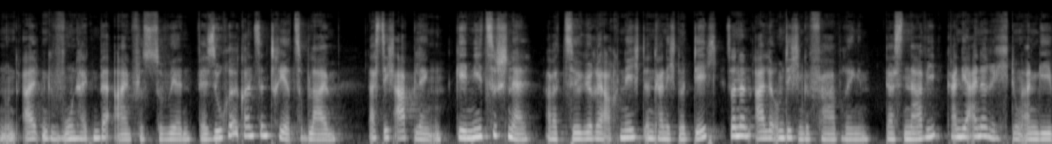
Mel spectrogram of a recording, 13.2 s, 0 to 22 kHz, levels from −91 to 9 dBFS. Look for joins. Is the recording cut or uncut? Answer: cut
